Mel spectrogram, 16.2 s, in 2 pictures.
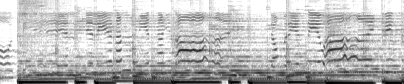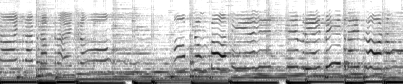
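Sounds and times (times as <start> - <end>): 
Khmer song: 0.0 - 16.1.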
